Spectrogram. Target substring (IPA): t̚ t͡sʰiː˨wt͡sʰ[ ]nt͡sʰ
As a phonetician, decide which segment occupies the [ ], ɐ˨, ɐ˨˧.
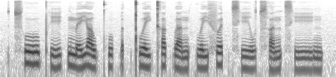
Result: ɐ˨˧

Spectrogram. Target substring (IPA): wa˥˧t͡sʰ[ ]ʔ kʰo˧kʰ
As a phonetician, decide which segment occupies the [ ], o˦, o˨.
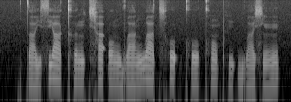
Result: o˦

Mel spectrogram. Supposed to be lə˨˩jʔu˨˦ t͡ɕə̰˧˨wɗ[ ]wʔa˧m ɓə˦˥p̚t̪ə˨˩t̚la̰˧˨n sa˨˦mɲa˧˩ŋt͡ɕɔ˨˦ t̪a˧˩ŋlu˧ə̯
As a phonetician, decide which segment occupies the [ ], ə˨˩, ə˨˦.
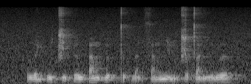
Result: ə˨˩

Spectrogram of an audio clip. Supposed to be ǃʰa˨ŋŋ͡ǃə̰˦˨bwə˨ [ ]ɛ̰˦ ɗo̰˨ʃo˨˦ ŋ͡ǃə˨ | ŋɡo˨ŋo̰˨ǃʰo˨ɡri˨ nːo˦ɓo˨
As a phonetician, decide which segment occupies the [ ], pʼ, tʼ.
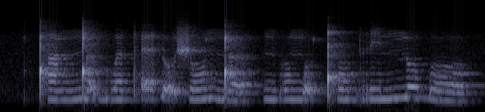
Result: tʼ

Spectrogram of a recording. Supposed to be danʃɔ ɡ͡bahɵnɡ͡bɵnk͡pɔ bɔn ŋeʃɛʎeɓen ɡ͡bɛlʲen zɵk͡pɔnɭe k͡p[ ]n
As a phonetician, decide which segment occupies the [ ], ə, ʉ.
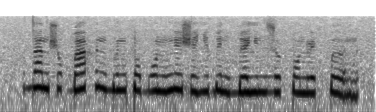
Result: ə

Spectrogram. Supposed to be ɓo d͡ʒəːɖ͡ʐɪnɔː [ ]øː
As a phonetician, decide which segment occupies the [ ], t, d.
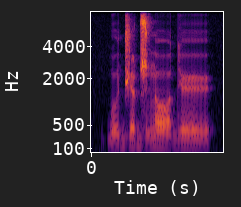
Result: d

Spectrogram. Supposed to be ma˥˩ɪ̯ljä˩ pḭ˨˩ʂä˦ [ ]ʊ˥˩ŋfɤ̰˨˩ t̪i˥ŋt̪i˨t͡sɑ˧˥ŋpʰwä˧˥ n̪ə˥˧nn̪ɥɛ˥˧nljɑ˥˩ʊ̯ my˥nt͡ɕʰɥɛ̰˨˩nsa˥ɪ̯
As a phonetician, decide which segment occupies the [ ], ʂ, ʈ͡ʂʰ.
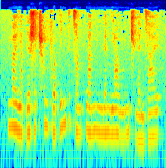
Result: ʈ͡ʂʰ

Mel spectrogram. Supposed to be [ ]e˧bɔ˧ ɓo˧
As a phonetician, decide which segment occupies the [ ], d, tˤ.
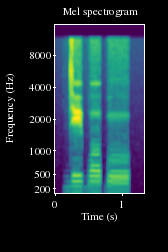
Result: d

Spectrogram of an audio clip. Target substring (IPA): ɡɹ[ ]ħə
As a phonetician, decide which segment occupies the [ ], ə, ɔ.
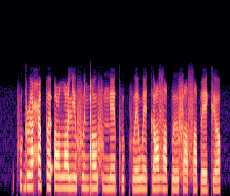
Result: ə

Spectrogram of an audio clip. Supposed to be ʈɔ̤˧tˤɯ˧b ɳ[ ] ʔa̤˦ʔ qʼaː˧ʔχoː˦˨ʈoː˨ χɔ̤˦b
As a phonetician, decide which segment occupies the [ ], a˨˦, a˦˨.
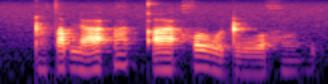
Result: a˨˦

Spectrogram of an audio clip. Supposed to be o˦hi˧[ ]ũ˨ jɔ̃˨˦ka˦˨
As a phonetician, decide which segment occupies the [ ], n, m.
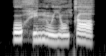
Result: n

